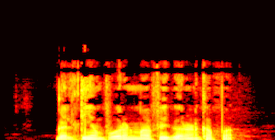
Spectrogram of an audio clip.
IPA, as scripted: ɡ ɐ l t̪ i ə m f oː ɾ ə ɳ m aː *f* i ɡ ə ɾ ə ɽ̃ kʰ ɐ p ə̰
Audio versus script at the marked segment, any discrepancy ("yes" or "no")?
no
